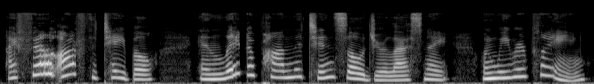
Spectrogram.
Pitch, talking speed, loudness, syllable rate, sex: 290 Hz, 170 wpm, -17 LUFS, 5.0 syllables/s, female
